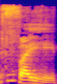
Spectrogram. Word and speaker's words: Fahey: It's a live review of John Fahey. Is that how you pronounce it? – Well, I would say Fahey, but it's quite hard.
